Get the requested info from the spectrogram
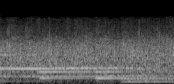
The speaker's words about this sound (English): Why don't you just give the Lord a good hand clap of praise this morning? Hallelujah. He is worthy.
